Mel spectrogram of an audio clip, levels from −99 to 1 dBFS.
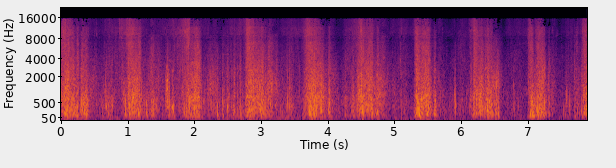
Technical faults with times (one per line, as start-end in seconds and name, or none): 0.00-7.89 gain pumping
